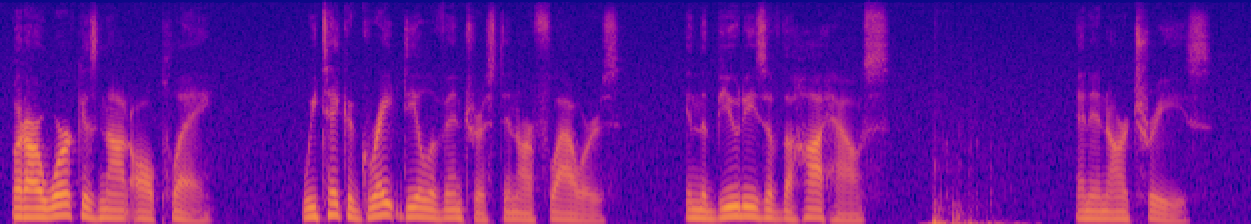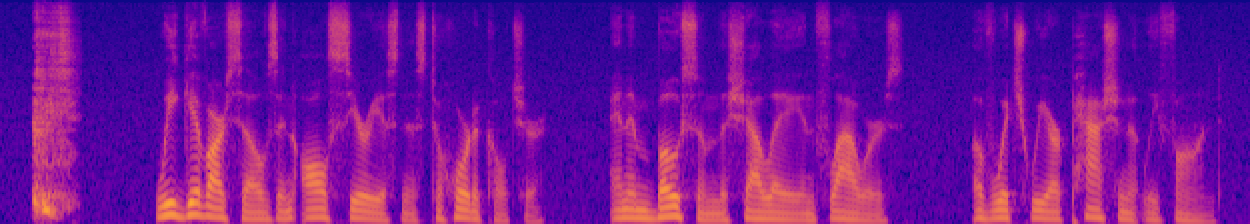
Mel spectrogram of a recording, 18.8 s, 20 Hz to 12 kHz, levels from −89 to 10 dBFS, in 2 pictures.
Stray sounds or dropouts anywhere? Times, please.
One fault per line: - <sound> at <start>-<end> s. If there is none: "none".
- thud at 6.9-7.8 s
- sneeze at 9.6-10.0 s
